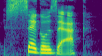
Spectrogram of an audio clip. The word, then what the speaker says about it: Segonzac: Original air date, November 17th of 2008, written by Joshua Safran and directed by Jean de Segonzac. – Ooh. – Segonzac. I think I looked up the pronunciation 3 times. It's French, so I was like, yeah.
